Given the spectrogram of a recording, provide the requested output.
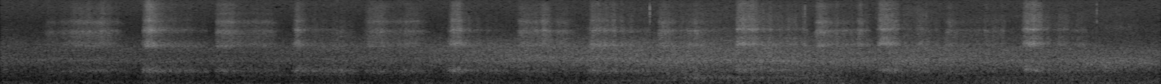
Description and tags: Heavy breathing
Breathing heavily due to the frigid temperatures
